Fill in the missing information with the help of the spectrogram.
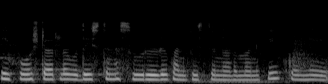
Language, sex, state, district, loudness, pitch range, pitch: Telugu, female, Andhra Pradesh, Anantapur, -32 LUFS, 215-240 Hz, 230 Hz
